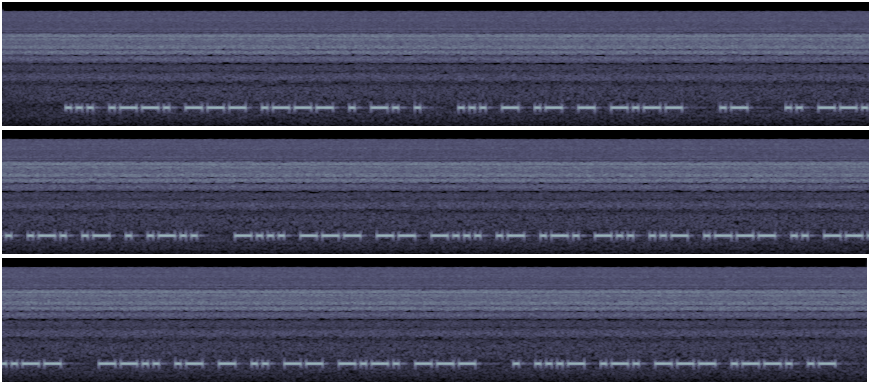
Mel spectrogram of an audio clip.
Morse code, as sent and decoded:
... .--. --- .--- . -. . / ... - .- - -.-- / .- / .. --.. .-. .- . .-.. / -... --- -- -... .- .-. -.. ..- .--- .. --..-- / --.. .- - .. -- -.-. --- / . ...- .-. --- .--. .-
SPOJENE STATY A IZRAEL BOMBARDUJI, ZATIMCO EVROPA

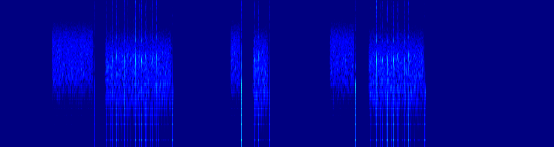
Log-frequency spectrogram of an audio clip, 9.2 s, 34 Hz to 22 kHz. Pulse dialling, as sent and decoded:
10 / 1 / 8
0 1 8

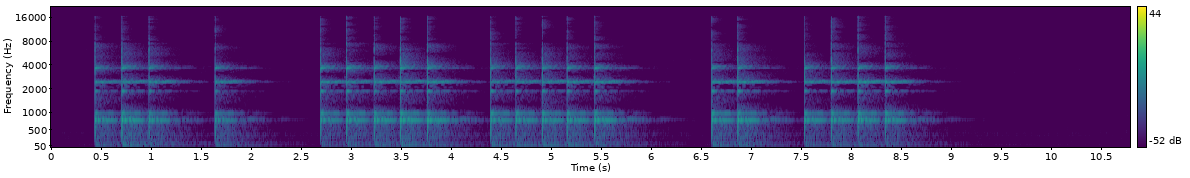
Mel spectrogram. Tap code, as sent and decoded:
3-1 5-5 2-4
LZI

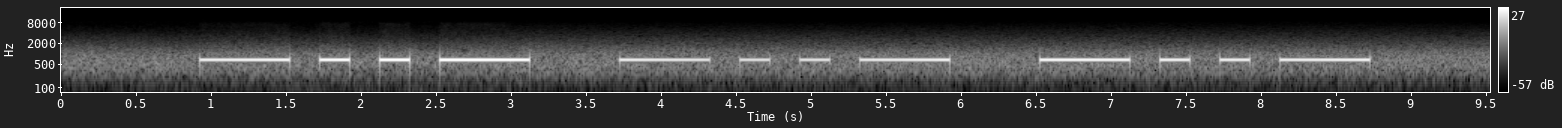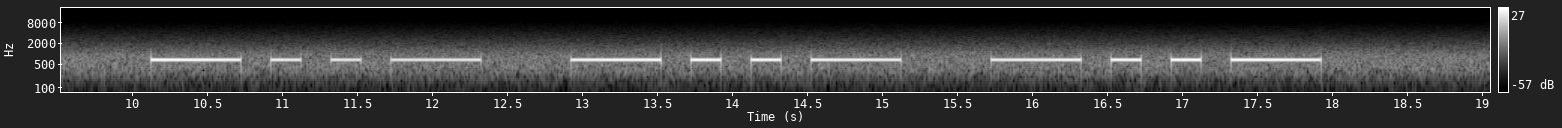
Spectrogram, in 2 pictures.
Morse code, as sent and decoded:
-..- -..- -..- / -..- -..- -..-
XXX XXX

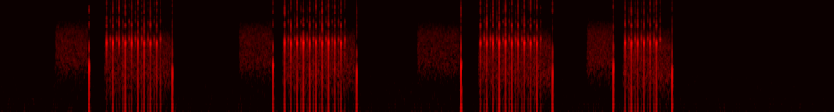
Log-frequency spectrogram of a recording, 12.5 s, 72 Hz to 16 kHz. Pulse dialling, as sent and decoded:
9 / 10 / 10 / 6
9 0 0 6

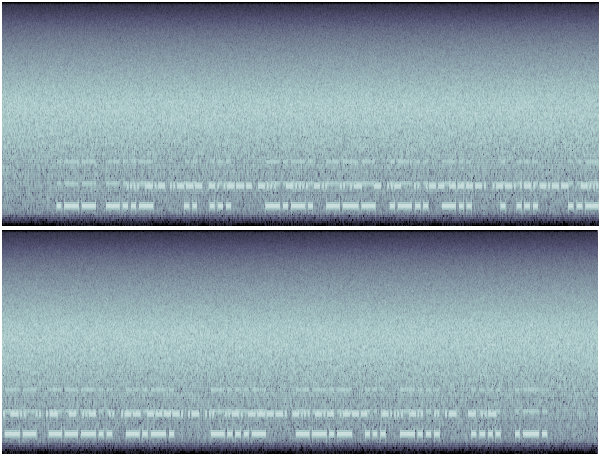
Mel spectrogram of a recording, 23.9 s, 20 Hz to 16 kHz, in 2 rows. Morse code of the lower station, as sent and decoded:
.-- -..- / .. ... / -.-. --- .-.. -.. / . ... / ..--- ---.. -.-. / -...- / --.- ... -... / .... .-.
WX IS COLD ES 28C <BT> QSB HR

